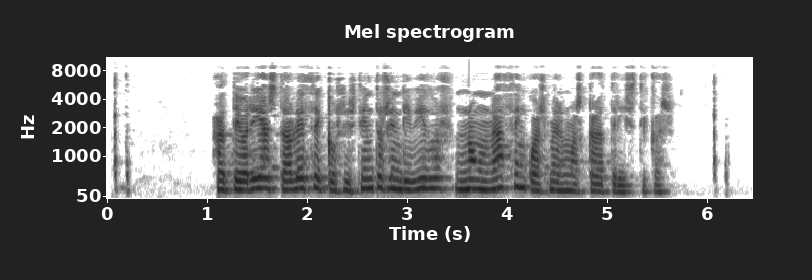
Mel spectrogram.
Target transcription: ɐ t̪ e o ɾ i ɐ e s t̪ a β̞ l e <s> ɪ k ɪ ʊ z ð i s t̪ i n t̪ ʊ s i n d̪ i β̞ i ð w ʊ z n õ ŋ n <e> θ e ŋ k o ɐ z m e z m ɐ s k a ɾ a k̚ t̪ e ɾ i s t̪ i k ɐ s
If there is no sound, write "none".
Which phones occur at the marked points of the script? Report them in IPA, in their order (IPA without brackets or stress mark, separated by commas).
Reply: θ, a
